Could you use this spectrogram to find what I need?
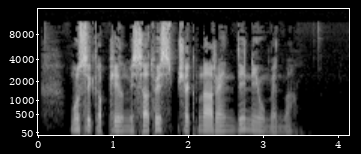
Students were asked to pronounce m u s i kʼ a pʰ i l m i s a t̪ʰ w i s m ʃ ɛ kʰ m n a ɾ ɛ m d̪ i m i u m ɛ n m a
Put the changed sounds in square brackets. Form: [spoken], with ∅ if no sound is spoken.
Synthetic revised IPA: m u s i kʼ a pʰ i l m i s a t̪ʰ w i s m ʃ ɛ kʰ m n a ɾ ɛ [n] d̪ i [n] i u m ɛ n m a

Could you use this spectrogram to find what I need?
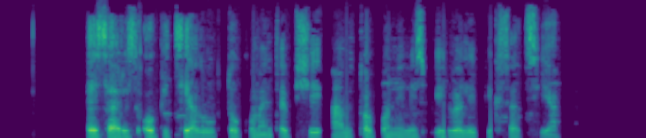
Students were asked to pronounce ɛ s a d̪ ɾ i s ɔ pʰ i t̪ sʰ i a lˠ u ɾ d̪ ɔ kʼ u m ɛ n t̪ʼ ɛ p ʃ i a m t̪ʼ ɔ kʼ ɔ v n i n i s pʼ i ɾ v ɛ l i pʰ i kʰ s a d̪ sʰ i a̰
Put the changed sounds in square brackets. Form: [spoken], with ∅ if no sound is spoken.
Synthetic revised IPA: ɛ s a [∅] ɾ i s ɔ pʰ i t̪ sʰ i a lˠ u ɾ d̪ ɔ kʼ u m ɛ n t̪ʼ ɛ p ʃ i a m t̪ʼ ɔ [pʼ] ɔ [∅] n i n i s pʼ i ɾ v ɛ l i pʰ i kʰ s a [t̪] sʰ i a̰

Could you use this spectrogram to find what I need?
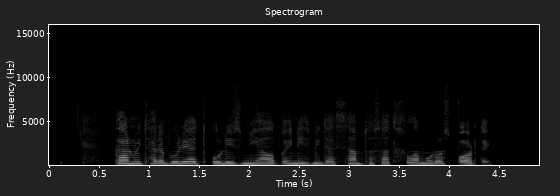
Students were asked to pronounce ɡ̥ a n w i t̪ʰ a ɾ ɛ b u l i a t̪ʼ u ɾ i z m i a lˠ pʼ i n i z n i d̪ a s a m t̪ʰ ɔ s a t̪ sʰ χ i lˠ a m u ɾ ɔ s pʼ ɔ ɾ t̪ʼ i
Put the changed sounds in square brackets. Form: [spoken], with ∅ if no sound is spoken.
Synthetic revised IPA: ɡ̥ a n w i t̪ʰ a ɾ ɛ b u l i a t̪ʼ u ɾ i z m i a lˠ pʼ i n i z [m] i d̪ a s a m t̪ʰ ɔ s a t̪ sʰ χ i lˠ a m u ɾ ɔ s pʼ ɔ ɾ t̪ʼ i

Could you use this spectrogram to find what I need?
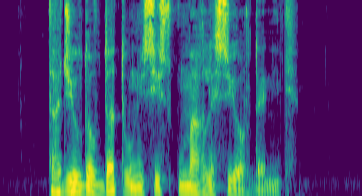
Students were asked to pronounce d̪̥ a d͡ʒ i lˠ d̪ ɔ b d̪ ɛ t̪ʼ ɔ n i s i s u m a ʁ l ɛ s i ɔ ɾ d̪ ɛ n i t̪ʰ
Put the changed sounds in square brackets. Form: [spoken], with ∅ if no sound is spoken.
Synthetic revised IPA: d̪̥ a d͡ʒ i lˠ d̪ ɔ b d̪ [a] t̪ʼ [u] n i s i s u m a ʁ l ɛ s i ɔ ɾ d̪ ɛ n i t̪ʰ

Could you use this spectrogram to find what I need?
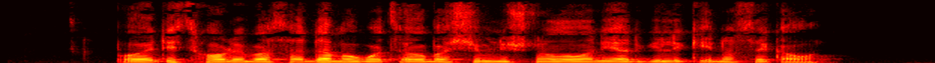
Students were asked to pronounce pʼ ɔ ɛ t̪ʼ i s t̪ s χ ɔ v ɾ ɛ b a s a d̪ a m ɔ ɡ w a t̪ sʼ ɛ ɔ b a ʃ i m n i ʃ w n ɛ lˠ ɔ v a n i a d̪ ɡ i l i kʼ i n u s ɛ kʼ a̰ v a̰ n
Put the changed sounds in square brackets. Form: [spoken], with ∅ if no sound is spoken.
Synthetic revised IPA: pʼ ɔ ɛ t̪ʼ i s t̪ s χ ɔ v ɾ ɛ b a s a d̪ a m ɔ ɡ w a t̪ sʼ ɛ ɔ b a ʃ i m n i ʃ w n ɛ lˠ ɔ v a n i a d̪ ɡ i l i kʼ i n [ɔ] s ɛ kʼ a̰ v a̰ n

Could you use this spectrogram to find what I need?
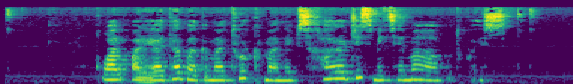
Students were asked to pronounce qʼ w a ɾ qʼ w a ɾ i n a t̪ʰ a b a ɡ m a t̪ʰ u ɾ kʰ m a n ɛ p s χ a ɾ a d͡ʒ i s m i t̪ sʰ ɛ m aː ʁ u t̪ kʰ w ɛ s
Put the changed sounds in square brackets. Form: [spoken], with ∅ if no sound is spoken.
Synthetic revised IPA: qʼ w a ɾ qʼ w a ɾ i [∅] a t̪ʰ a b a ɡ m a t̪ʰ u ɾ kʰ m a n ɛ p s χ a ɾ a d͡ʒ i s m i t̪ sʰ ɛ m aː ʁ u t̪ kʰ w ɛ s

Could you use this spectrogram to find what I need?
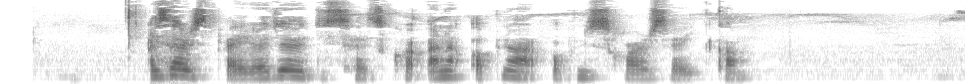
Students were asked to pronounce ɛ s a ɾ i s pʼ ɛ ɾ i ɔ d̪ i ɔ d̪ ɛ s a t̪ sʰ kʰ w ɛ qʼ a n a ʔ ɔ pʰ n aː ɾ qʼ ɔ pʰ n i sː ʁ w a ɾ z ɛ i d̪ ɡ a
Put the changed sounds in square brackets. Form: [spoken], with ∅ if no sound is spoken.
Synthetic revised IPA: ɛ s a ɾ i s pʼ ɛ ɾ i ɔ d̪ i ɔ d̪ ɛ s a t̪ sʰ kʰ w ɛ qʼ a n a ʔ ɔ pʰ n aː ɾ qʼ ɔ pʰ n i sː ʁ w a ɾ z ɛ i d̪ ɡ a

